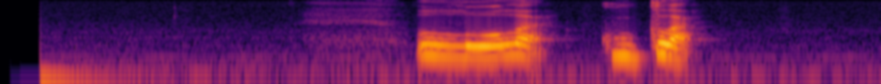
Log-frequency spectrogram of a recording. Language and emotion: Russian, neutral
